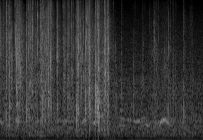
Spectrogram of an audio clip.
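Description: Foil wrapper of a trading-card pack being crinkled and crumpled in the hands: a dense run of crackles that dies away a little over two seconds in.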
